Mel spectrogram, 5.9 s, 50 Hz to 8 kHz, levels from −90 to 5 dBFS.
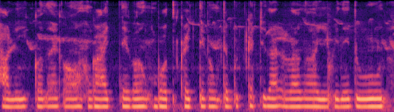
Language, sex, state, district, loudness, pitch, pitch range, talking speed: Chakma, male, Tripura, Unakoti, -15 LUFS, 200 Hz, 200-205 Hz, 120 wpm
